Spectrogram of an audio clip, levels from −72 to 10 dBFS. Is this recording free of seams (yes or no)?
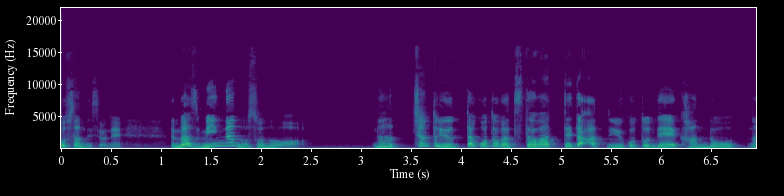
yes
